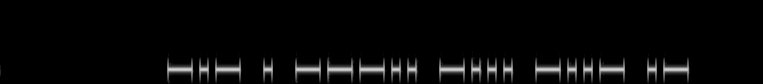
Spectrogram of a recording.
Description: Morse code, heard as a keyed tone, about 16 wpm, 700 Hz. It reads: KE8BXA
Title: USA Call Signs - 6 Characters - Repeated 3x - 15wpm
